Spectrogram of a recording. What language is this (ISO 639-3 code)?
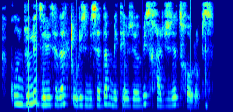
kat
